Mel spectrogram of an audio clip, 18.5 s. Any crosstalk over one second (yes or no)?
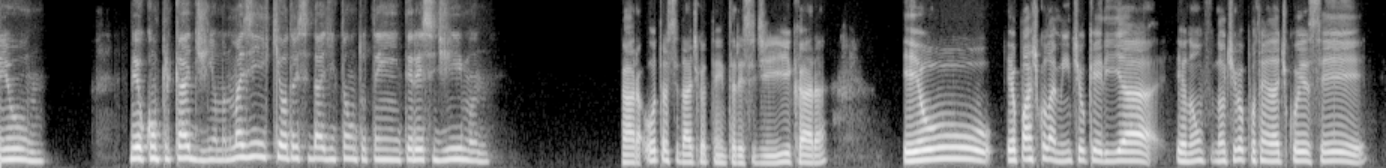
no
